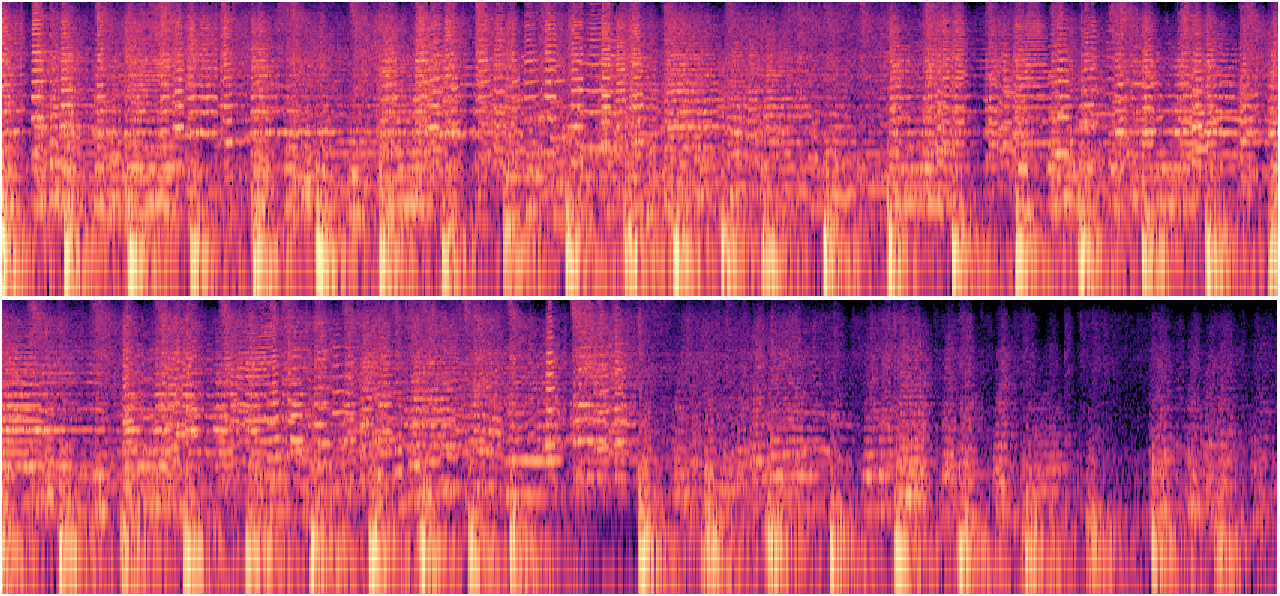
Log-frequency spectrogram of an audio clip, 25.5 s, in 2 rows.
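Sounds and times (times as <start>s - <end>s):
brass band playing in the street: 0.0s - 25.4s.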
